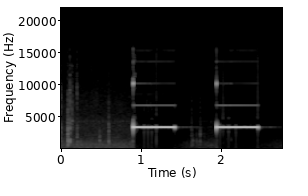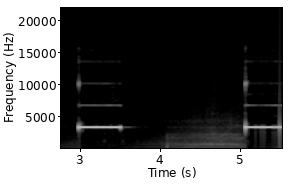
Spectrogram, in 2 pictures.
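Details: Photoelectric smoke alarm pressed on its test button before a smoldering fire test: four loud, shrill half-second beeps about a second apart, sounder working properly.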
